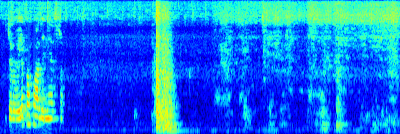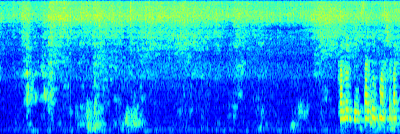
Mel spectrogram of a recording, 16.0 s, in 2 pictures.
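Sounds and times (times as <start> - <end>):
food sizzling in oil: 0.0 - 16.0
wooden spatula scraping pan: 4.3 - 11.0.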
